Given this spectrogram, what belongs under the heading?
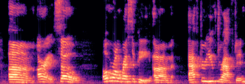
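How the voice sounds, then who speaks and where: Amid audible room echo, a woman speaks with ordinary pitch variation. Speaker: writing workshop presenter. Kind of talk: live workshop lecture. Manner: animated.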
